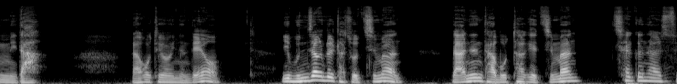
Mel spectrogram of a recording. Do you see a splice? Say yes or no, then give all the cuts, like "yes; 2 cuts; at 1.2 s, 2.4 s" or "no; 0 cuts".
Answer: no; 0 cuts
